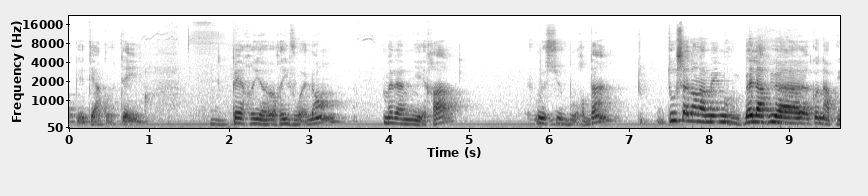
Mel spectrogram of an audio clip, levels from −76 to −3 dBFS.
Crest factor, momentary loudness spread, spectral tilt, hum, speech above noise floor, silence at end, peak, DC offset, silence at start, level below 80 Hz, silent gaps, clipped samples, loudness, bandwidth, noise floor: 18 dB; 22 LU; -6 dB/octave; none; 25 dB; 0 s; -2 dBFS; under 0.1%; 0 s; -52 dBFS; none; under 0.1%; -20 LUFS; 17.5 kHz; -44 dBFS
